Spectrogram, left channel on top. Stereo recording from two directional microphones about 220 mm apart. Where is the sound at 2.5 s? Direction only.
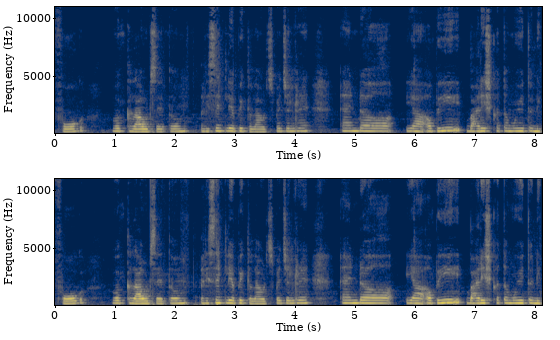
35° right (ahead or behind).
